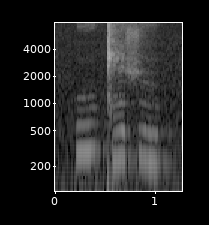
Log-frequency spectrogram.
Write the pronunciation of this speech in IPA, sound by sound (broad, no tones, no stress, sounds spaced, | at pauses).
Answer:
u ɡ͡ǁ ɛ ʃ ɯ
